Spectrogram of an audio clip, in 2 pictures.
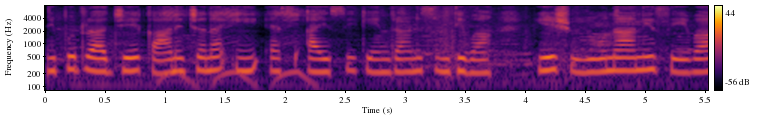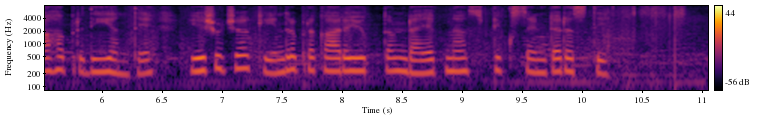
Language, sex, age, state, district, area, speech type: Sanskrit, female, 18-30, Karnataka, Uttara Kannada, rural, read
